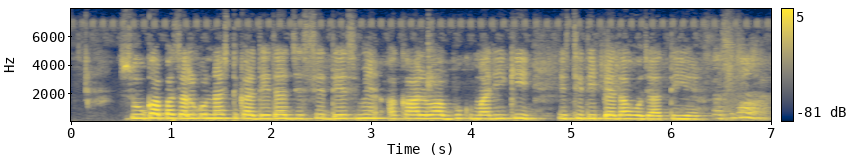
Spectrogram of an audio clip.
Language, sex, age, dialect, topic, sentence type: Hindi, female, 60-100, Awadhi Bundeli, agriculture, statement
